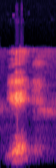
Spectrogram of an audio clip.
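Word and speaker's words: 月: Yue yue yue yue yue yue yue yuena month or moon ரெண்டு மீனி மாதம் அல்லது நிலா மாதம் அல்லது yue.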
